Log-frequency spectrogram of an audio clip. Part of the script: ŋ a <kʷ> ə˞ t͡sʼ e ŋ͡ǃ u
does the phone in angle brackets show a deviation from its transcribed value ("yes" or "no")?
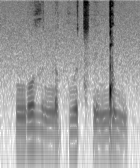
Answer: no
